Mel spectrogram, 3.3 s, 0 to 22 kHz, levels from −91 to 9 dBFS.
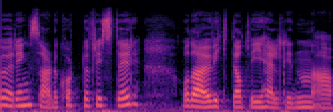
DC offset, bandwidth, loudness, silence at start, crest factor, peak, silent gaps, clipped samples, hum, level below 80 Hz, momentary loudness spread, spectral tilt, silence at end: under 0.1%; 16.5 kHz; -28 LUFS; 0 s; 18 dB; -10 dBFS; none; under 0.1%; none; -48 dBFS; 10 LU; -3.5 dB/octave; 0 s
